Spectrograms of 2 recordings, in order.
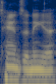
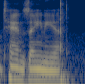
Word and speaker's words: Tanzania: See, I hate that it's pronounced Tanzania. I want to call it Tanzania. Like Tasmania.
